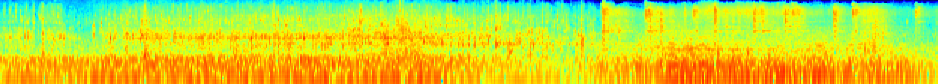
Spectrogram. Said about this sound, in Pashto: دغلته یوه ښځه ده بیل پلاس کې دی، خپل ځمکو کې اوبه لګوي.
